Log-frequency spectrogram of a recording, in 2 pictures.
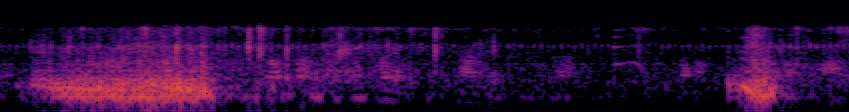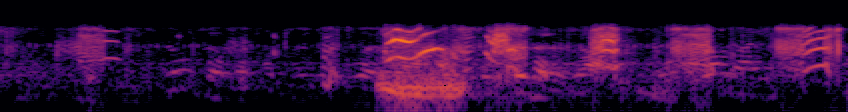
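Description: Puppy play-biting and chewing a person's hand, making short low growls and squeaky, wavering yelps, a cluster of them about six seconds in.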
